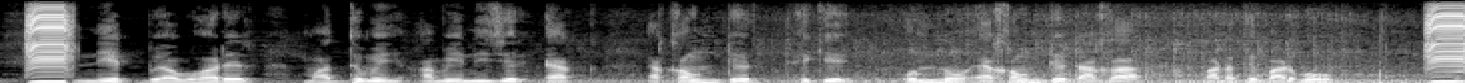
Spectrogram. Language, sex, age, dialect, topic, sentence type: Bengali, male, 25-30, Northern/Varendri, banking, question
